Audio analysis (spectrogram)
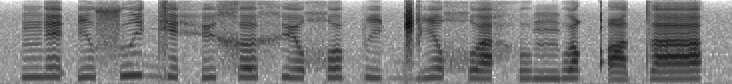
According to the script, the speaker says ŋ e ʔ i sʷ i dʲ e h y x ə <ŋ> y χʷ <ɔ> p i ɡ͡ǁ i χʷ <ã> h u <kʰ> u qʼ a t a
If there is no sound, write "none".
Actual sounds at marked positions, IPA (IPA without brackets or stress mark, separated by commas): x, ə, a, ŋ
